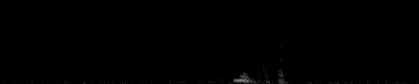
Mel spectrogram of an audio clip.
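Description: Near silence with faint clicks of a plastic dip tub and a tortilla chip being handled. About two and a half seconds in comes a brief low 'hm' from the voice, falling in pitch, followed by a light tap.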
